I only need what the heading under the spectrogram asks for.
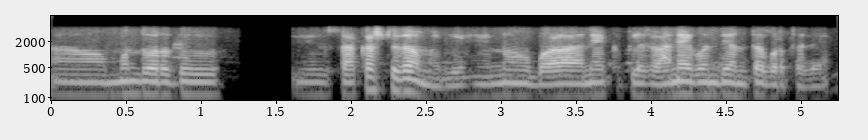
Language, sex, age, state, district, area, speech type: Kannada, male, 30-45, Karnataka, Koppal, rural, conversation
